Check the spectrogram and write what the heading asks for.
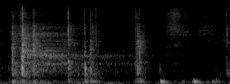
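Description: Tarot cards being shuffled and handled: a quick run of rapid card flicks in the first second, then a few separate clicks as a card is drawn.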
